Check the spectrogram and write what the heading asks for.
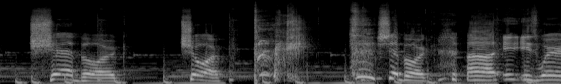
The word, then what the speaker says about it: Cherbourg: Pronounce. Cherbourg. Cherbourg.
